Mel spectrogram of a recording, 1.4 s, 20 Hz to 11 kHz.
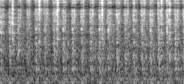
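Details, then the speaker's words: TVS Apache RTR 160 BS6 single-cylinder at idle: thumping with a loose metallic clatter on every beat from the timing chain; noise disappears on throttle and returns when released; chain replaced. "Engine की आवाज एक बार आप सुनिए काफी ज्यादा आवाज काफी ज्यादा शोर कर रहा है"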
